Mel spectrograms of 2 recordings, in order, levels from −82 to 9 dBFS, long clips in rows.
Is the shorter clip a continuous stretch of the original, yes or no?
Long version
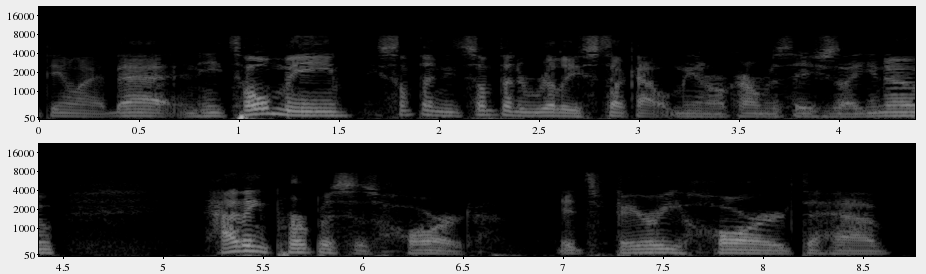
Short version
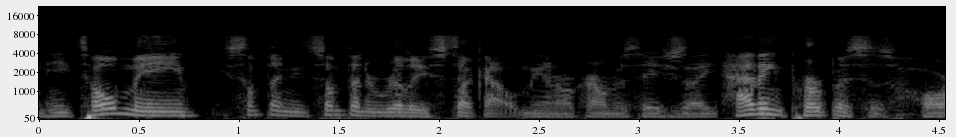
no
